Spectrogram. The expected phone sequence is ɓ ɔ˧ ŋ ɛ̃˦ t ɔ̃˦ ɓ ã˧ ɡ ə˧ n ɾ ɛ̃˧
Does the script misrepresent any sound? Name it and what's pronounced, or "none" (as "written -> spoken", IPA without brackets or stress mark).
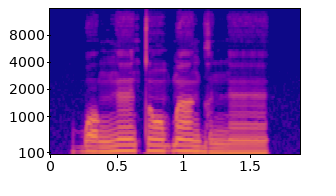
ã˧ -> ã˦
